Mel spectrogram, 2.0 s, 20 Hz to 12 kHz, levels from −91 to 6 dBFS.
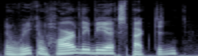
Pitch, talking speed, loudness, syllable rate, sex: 125 Hz, 180 wpm, -18 LUFS, 5.3 syllables/s, male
